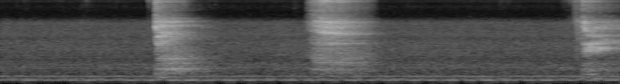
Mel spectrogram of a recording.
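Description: A man's forceful breaths while pressing a barbell overhead: three hissing exhalations, each about half a second long, roughly every one and a half seconds. Under them runs a steady low hum.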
